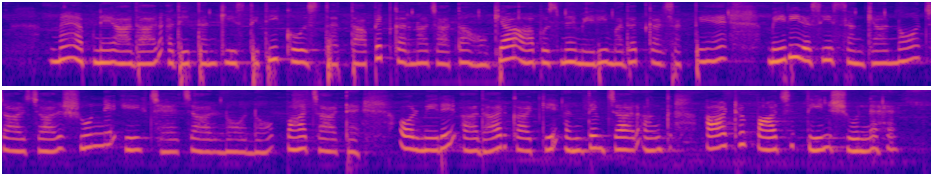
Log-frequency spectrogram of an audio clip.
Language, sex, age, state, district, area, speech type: Hindi, female, 18-30, Madhya Pradesh, Narsinghpur, rural, read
